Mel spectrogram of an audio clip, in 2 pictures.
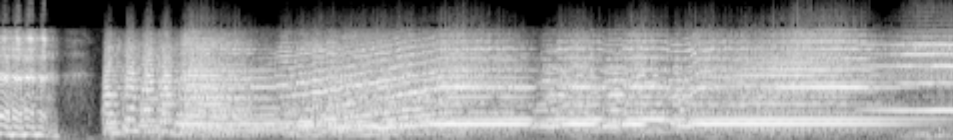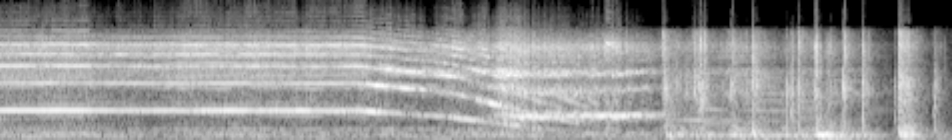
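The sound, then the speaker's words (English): A police car siren wails loudly, rising and falling in pitch, holding a steady howl, then winding down before a few thuds at the end. “All right, Otis. You can use the siren.”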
